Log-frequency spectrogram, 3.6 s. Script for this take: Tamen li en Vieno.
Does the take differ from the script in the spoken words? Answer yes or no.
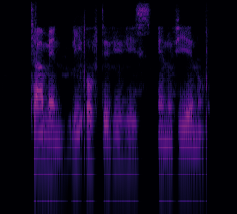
yes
